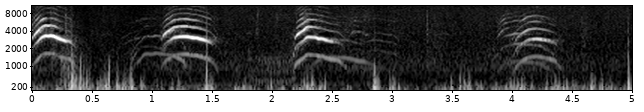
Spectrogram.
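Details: Cat meows, four drawn-out arching calls with bright harmonics, over loud low rumbling and handling noise close to the microphone.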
